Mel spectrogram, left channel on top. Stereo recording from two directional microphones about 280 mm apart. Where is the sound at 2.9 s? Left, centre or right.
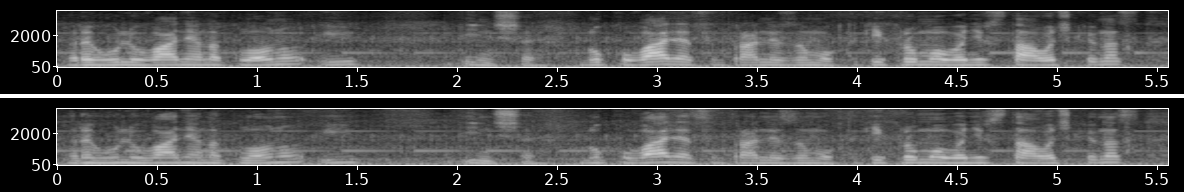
Centre.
